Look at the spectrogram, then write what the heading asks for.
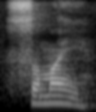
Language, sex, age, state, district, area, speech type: Nepali, male, 60+, West Bengal, Kalimpong, rural, read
